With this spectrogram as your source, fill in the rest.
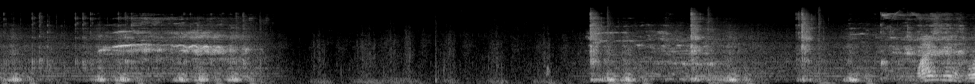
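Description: In the Disney Infinity Lone Ranger game, a horse whinnies loudly and hooves clip-clop in rhythm, then a quieter pause before more neighing, hoofbeats and game effects return.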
